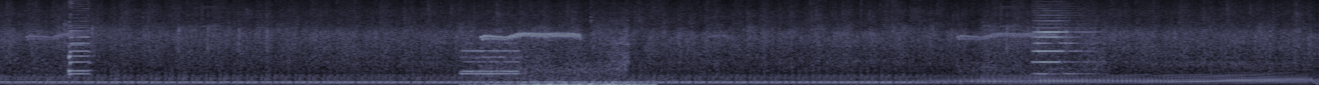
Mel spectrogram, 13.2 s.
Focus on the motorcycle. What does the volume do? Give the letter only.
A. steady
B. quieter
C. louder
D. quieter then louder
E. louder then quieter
A.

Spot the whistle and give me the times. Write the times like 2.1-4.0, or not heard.
0.2-0.7, 4.8-6.3, 9.6-11.1.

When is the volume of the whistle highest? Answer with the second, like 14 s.
5 s.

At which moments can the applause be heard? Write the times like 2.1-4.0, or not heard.
0.0-13.1.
